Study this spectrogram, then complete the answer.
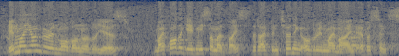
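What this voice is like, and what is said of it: Affected British accent. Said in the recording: “speaking in this like affected British accent ... A very interesting book to read in a British accent.”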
